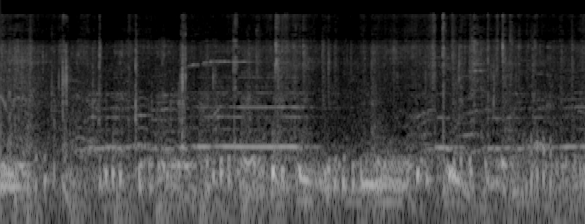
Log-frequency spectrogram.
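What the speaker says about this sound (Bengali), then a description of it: "একদম পাট্টা পায়রা এদিকে চোখটা দেখুন" Madrasi tournament pigeons coo continuously in a low, throaty, rolling murmur, several birds overlapping close by, with faint higher chirps drifting in behind.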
